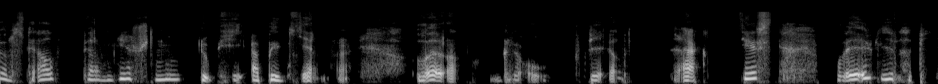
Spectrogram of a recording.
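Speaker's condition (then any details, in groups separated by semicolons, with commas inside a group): Generalized dystonia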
